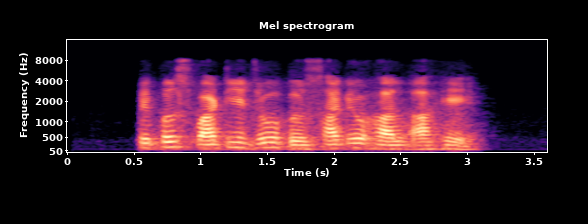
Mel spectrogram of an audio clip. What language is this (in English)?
Sindhi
